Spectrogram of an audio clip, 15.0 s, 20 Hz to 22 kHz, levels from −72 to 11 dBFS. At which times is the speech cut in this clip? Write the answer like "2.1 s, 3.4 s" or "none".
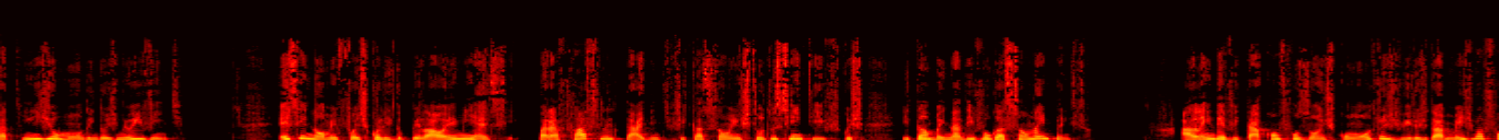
5.2 s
